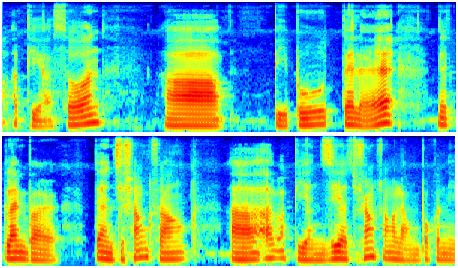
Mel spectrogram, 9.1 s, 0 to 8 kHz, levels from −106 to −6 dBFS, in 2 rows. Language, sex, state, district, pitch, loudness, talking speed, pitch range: Mizo, male, Mizoram, Aizawl, 115 Hz, -21 LUFS, 160 wpm, 100-125 Hz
